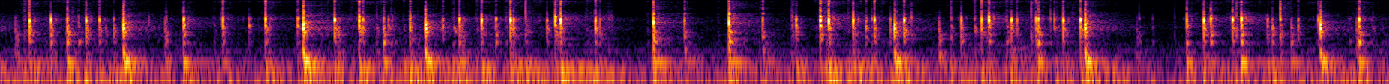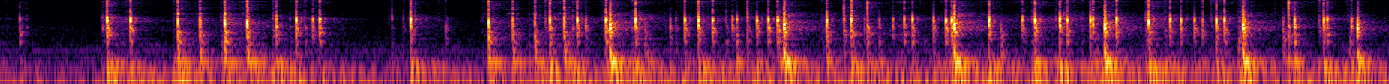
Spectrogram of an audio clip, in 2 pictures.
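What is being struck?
Mechanical keyboard, aluminium case, ABS plastic keycaps.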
